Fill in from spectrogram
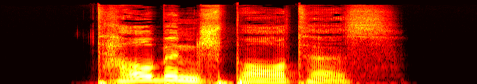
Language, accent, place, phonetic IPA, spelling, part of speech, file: German, Germany, Berlin, [ˈtaʊ̯bn̩ˌʃpɔʁtəs], Taubensportes, noun, De-Taubensportes.ogg
- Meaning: genitive singular of Taubensport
